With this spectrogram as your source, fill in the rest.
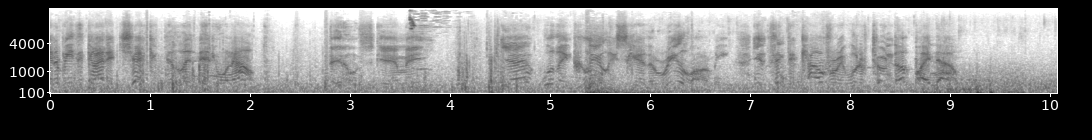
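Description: A man's gruff voice talks nervously.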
